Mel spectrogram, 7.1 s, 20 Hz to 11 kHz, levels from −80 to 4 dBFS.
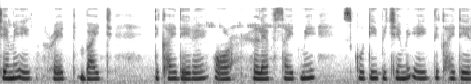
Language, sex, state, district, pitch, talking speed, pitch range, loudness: Hindi, female, Arunachal Pradesh, Papum Pare, 250 Hz, 170 wpm, 240-260 Hz, -17 LUFS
